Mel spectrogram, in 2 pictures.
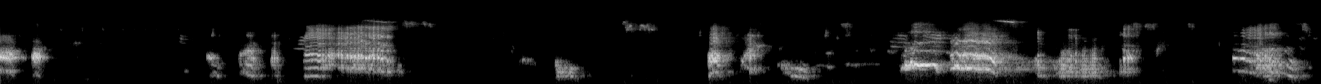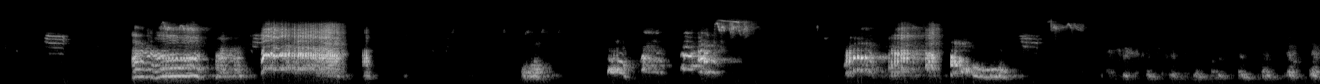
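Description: Common raven calls from a field recording: a series of varied croaks and calls in separate bursts with pauses between, ending in a quick run of low, evenly repeated notes.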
